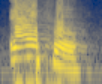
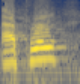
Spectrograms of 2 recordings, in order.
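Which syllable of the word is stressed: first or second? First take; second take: first; second. First: The stress is on the first syllable. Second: The stress is on the second syllable. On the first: The speaker calls it right. "A gets a clear stress and has to be said with a higher pitch" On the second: The speaker calls it wrong. "it's not April"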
